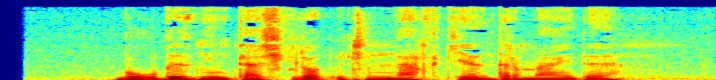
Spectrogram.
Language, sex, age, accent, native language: Uzbek, male, 18-24, Sirdaryo, Uzbek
